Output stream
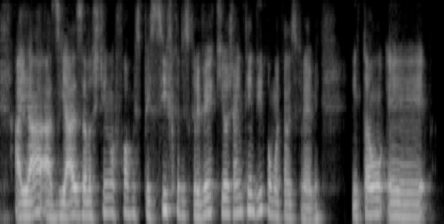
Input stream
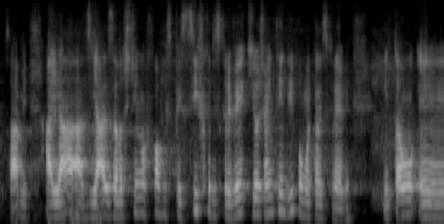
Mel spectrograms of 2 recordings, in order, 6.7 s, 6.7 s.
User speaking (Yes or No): No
